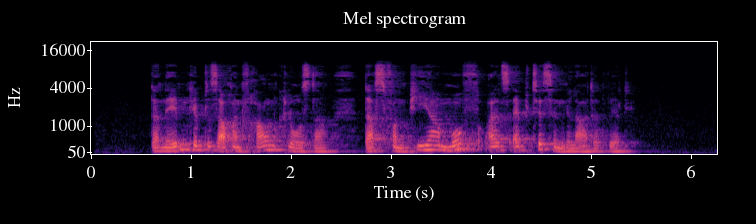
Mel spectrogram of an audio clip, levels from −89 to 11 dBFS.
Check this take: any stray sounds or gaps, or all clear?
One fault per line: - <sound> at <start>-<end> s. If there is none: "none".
none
